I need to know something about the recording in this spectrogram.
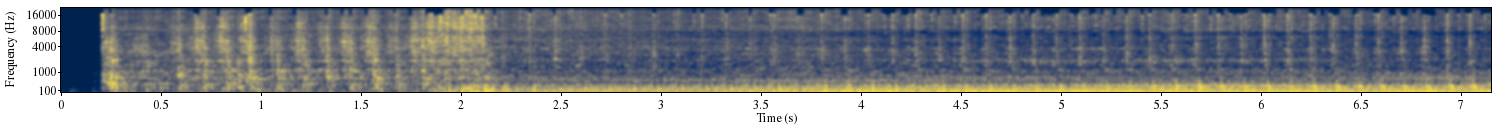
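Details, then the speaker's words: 1966 Mustang, six-cylinder, first start after sitting 22 years, after a tune-up and fixing swapped coil wires, on unknown old gas. It cranks and catches, then idles cold and rough with an uneven puffing chuff about three times a second. Exhaust leak suspected, cylinder unknown. "Sounds like it's got an exhaust leak pretty bad. Not sure which cylinder, but and maybe it'll go after after it warms up."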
